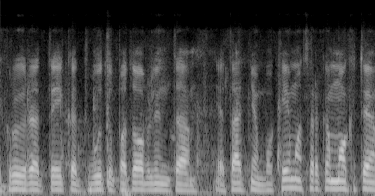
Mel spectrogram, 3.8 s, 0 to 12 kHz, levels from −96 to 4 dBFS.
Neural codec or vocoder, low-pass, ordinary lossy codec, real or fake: none; 7.2 kHz; Opus, 16 kbps; real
